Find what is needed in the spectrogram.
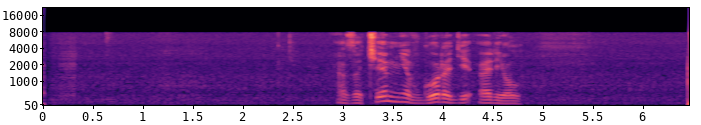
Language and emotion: Russian, neutral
